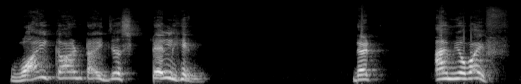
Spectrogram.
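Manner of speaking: acted-out frustrated wife; exasperated plea. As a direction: plead it slowly, then push the last words. Wife agonises to her friend.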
